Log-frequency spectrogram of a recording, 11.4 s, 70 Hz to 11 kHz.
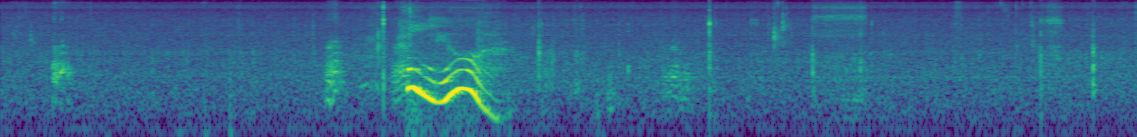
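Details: Cardigan Welsh Corgi puppies, 18 days old, from the Star Trek litter at Fromax Kennel, listening to a familiar voice; one pup gives a wavering, up-and-down yowl lasting about a second, while a person keeps saying hello.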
